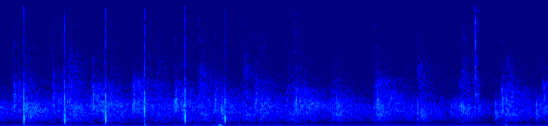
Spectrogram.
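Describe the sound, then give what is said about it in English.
An audience claps for a man in a sustained burst of applause, many overlapping sharp claps forming a steady, moderately loud patter over a low electrical hum, with no one speaking. “Give him a hand clap.”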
